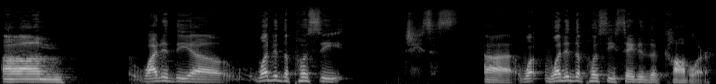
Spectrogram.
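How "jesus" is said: unvoiced under-breath whisper; whispered aside. Real, not acted. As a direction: whisper it to yourself. Muttered aside to self.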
